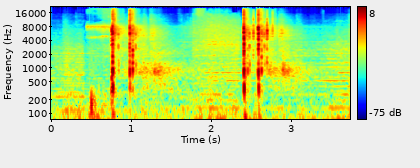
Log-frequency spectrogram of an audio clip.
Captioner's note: gunshot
